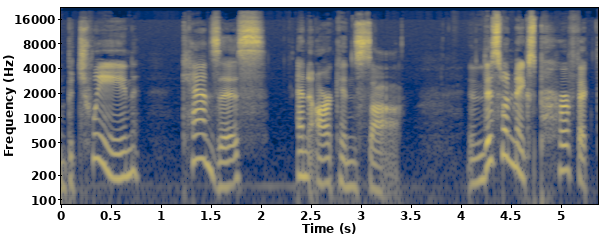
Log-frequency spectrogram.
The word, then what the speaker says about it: Arkansas: they've heard it more and then they'll look at this second word and say Arkansas and I've had students who have been saying it that way for years instead of saying Arkansas so by bringing this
